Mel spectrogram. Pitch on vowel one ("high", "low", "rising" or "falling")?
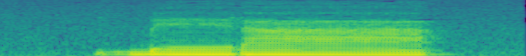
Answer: low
